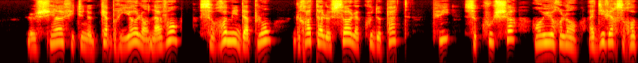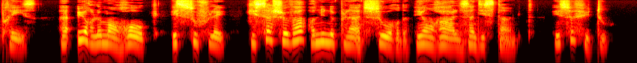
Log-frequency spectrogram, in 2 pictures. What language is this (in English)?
French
